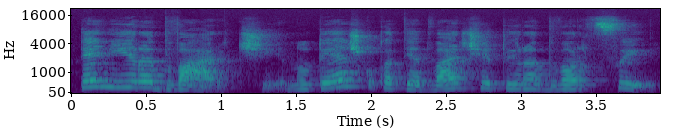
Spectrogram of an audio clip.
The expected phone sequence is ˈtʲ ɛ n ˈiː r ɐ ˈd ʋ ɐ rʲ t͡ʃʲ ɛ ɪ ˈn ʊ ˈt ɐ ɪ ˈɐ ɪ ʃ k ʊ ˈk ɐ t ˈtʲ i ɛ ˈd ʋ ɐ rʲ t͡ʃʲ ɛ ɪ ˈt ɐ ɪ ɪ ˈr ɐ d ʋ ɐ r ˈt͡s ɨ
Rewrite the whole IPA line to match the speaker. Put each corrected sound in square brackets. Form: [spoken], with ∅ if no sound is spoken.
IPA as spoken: ˈtʲ ɛ n ˈiː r ɐ ˈd ʋ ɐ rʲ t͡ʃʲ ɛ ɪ ˈn ʊ ˈt ɐ ɪ ˈɐ ɪ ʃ k ʊ ˈk ɐ t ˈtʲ i ɛ ˈd ʋ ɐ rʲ t͡ʃʲ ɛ ɪ ˈt ɐ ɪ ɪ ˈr ɐ d ʋ ɐ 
